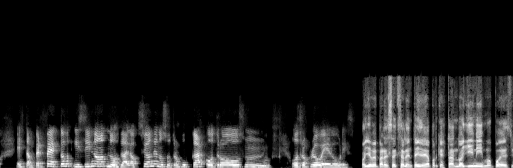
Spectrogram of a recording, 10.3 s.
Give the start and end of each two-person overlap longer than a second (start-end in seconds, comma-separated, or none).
none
